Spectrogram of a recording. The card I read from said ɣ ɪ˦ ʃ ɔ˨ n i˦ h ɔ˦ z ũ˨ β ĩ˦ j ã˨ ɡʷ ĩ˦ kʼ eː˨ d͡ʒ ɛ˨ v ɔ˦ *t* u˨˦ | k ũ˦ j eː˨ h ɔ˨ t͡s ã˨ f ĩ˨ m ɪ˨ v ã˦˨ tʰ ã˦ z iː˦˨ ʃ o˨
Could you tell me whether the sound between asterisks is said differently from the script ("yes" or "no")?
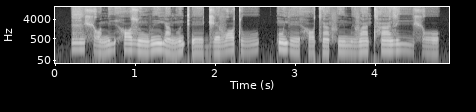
no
